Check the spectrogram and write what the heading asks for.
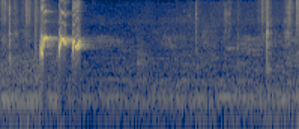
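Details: Red-whiskered bulbul morning lure song in ché style: three loud, looping whistled notes about a quarter second apart, then faint background chirps and low hum.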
